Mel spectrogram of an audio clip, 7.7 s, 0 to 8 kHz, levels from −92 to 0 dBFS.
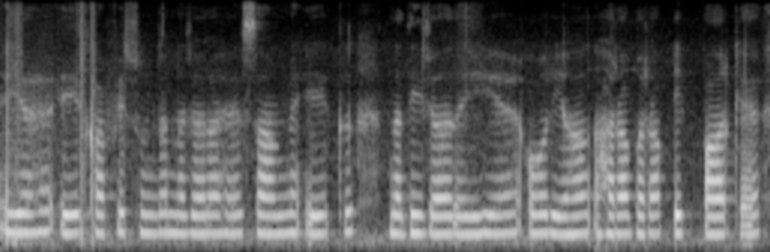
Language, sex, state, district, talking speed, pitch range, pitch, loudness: Hindi, female, Uttar Pradesh, Shamli, 150 wpm, 220-230 Hz, 225 Hz, -20 LUFS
